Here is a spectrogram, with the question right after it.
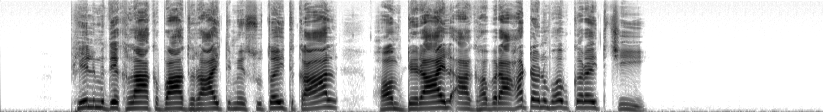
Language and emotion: Maithili, fearful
